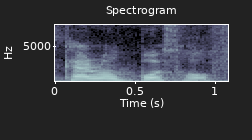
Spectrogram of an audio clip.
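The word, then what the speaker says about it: Carel Boshoff: Clint Fontaine yes was Carol bosov is it Carol bof am I saying it correctly right here yes Carol boshof Carol boshof you have to say it like an africano huh boshof Carol boshof a prominent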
